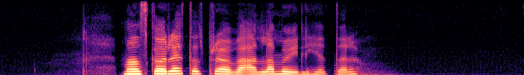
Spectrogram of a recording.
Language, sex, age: Swedish, female, 20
